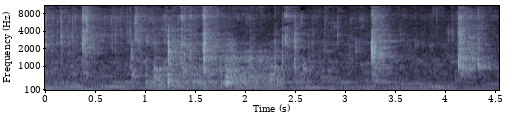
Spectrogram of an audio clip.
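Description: Butter sizzling and crackling around boiled eggs frying in a non-stick pan. It is broken by a few sharper clicks, the loudest a little past three seconds and again near the end. A steady low hum runs underneath.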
